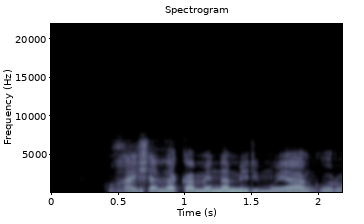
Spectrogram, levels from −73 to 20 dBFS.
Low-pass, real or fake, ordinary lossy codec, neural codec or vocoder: none; real; none; none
